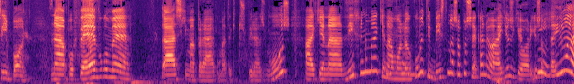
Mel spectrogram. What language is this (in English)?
Greek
